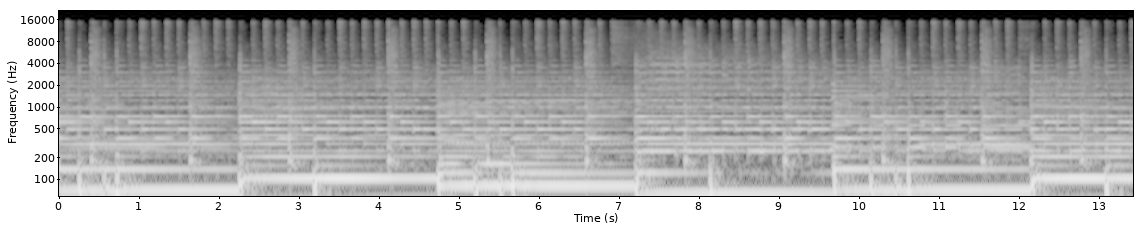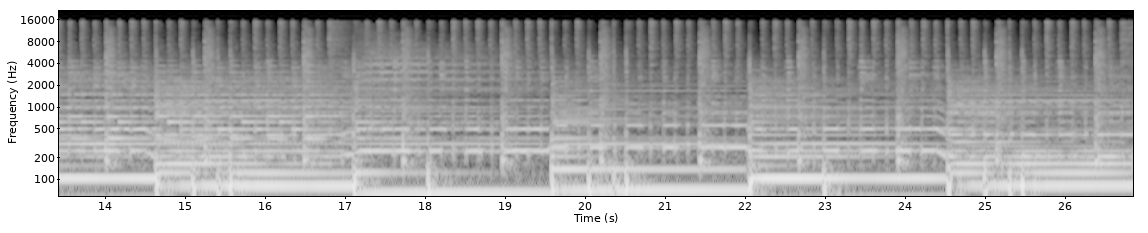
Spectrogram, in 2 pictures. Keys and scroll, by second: 11.7 ctrl+z.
